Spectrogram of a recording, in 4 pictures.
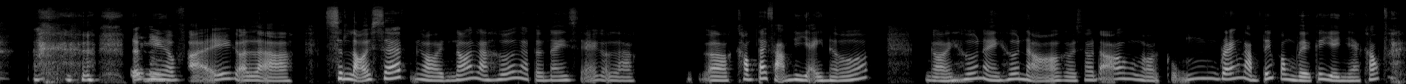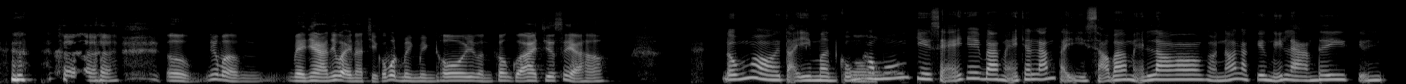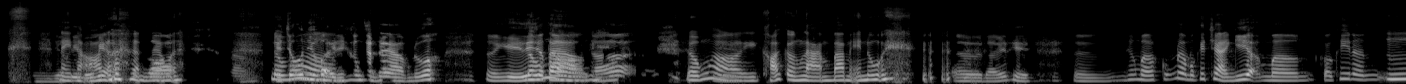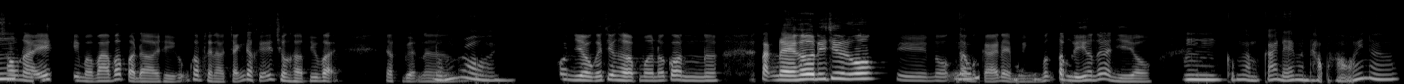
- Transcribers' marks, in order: laugh; tapping; laugh; laugh; other background noise; laughing while speaking: "nữa thành ra mình"; "làm" said as "nàm"; laugh; background speech; laughing while speaking: "nuôi"; laugh
- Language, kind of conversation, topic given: Vietnamese, podcast, Lần đầu tiên bạn đi làm như thế nào?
